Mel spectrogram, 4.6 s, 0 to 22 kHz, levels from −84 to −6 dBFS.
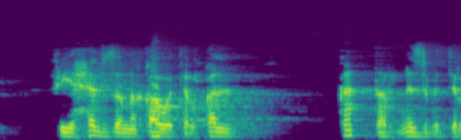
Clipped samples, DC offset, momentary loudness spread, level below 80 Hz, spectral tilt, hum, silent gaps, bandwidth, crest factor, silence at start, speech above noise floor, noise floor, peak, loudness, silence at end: under 0.1%; under 0.1%; 8 LU; -60 dBFS; -8.5 dB/octave; none; none; 6.4 kHz; 16 dB; 0.55 s; 47 dB; -62 dBFS; 0 dBFS; -15 LUFS; 0 s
